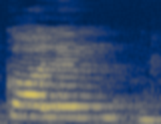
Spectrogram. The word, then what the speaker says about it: column: letter the letter n the letter n is always silent after an m at the end of the word for example autumn column damn him him is usually a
